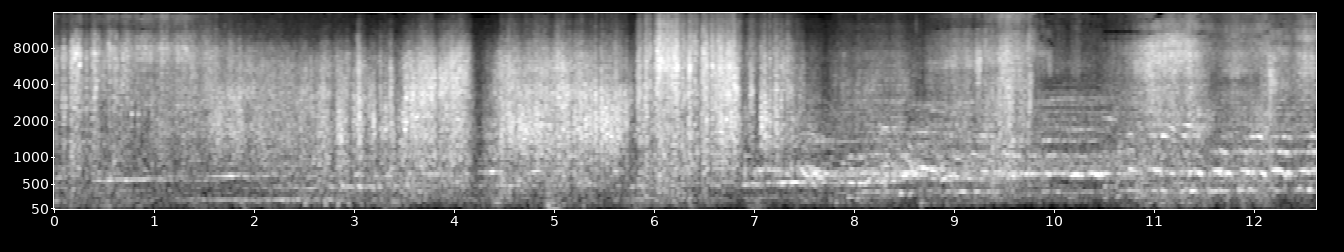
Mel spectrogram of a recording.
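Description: Skis hiss and scrape over hard snow at high speed.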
